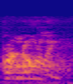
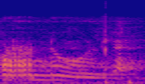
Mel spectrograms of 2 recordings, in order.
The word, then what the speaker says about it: Bernoulli: his name is francesco bernoulli no wonder there's a crowd wait why do we know his name we don't say it like that it's three syllables not ten what he's nice to look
